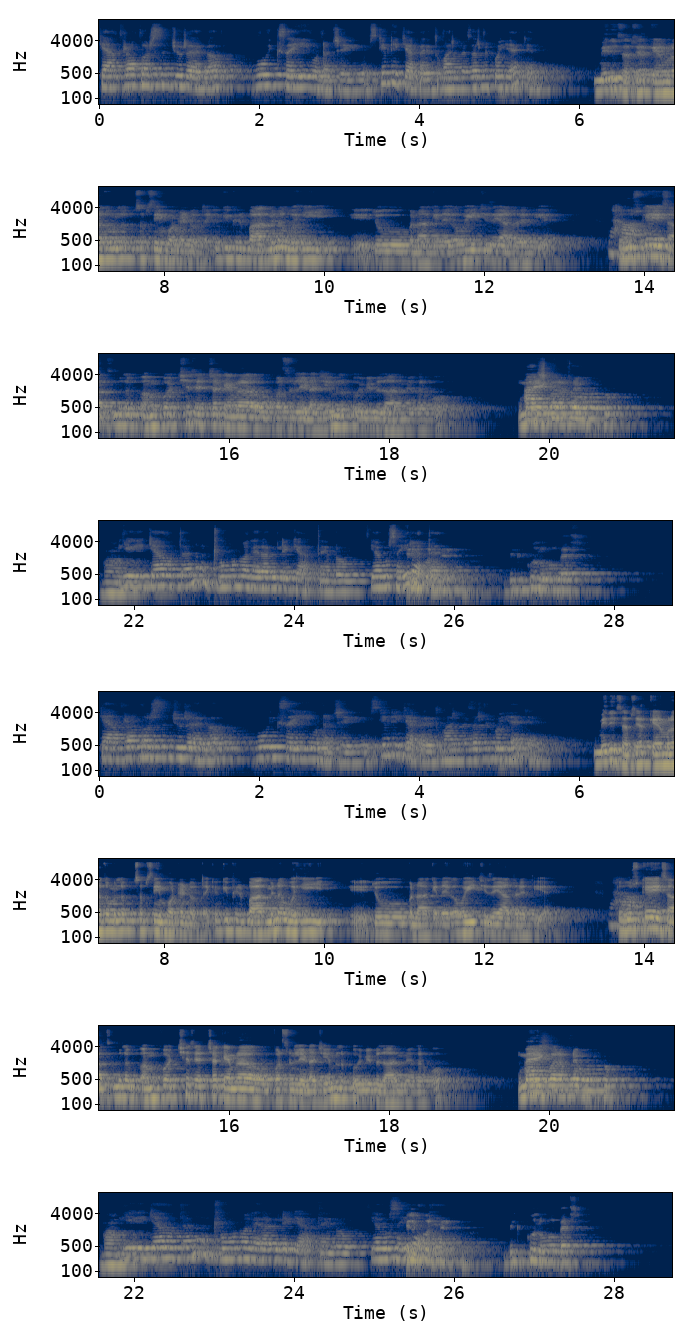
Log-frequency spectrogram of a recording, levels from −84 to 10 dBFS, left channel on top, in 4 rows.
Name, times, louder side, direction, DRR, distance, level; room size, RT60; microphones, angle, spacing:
voice 1, 0.0-1.6 1.9-5.5 13.6-14.1 19.7-20.7 21.8-25.9, left 1 dB, 90° left, 3 dB, 0.4 m, -33 dB
voice 2, 6.2-12.8 13.7-18.7 19.6-20.8 21.6-22.1 25.4-26.3 26.6-27.6, right 3 dB, 80° right, 5 dB, 0.3 m, -30 dB
3.5 x 2.3 x 2.3 m, 1.2 s
head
